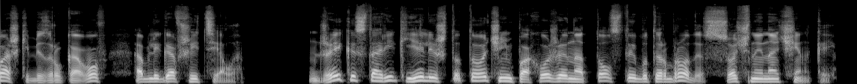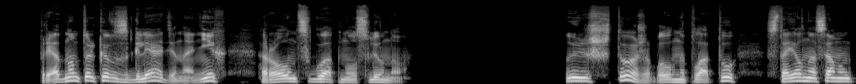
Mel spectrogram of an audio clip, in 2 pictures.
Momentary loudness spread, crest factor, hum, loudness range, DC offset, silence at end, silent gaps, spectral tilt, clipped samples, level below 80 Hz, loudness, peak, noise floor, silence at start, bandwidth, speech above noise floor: 8 LU; 16 dB; none; 3 LU; under 0.1%; 0.05 s; 2.50-3.08 s, 8.38-8.95 s, 12.73-14.22 s; -4.5 dB/octave; under 0.1%; -54 dBFS; -16 LUFS; 0 dBFS; under -90 dBFS; 0 s; 17.5 kHz; over 74 dB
